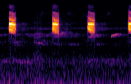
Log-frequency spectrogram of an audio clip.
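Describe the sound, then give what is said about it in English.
A Puerto Rican tody, a tiny green bird, calls four times, short buzzy high-pitched notes repeated at a steady, even pace, clear against a quiet background with no talking. “The Puerto Rican toady is a tiny green bird found only in Puerto Rico, where the species is called San Pedrito.”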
